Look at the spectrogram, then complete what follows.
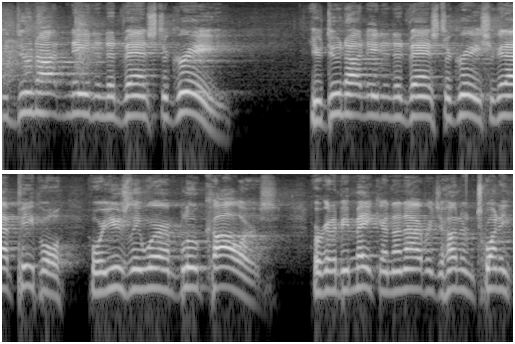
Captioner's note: applause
